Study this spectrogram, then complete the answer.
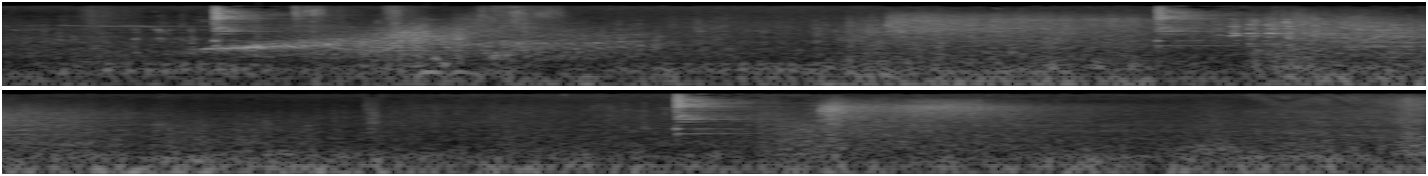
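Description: A whooshing cloud swells and fades in bursts.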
